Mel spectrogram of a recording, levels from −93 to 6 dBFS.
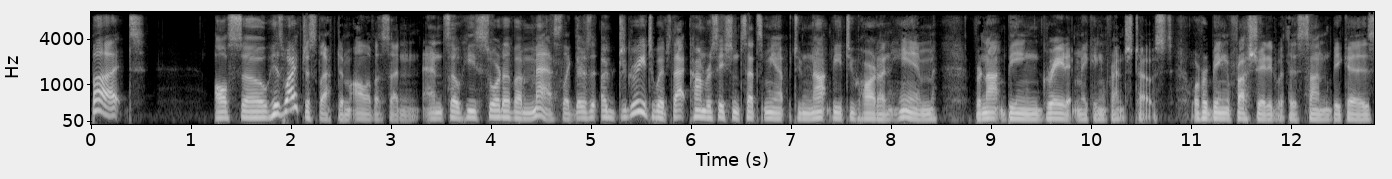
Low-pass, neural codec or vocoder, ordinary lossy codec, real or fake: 7.2 kHz; none; AAC, 48 kbps; real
